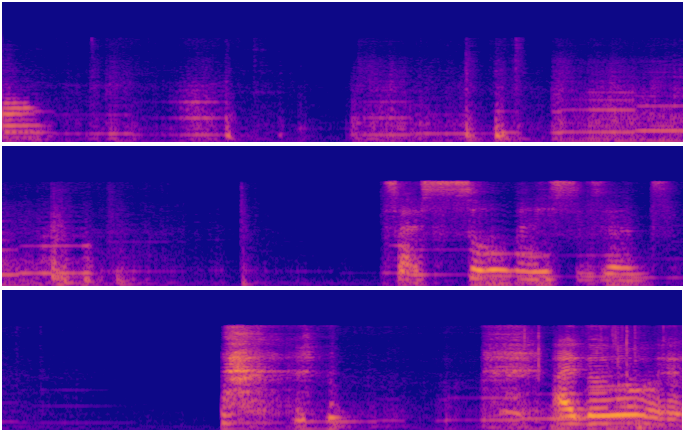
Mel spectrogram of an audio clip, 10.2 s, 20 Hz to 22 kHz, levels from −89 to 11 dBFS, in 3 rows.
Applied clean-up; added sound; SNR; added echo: neural mask model RNNoise.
